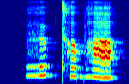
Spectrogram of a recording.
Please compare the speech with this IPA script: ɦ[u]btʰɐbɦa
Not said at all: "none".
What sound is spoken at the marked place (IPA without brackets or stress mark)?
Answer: ø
